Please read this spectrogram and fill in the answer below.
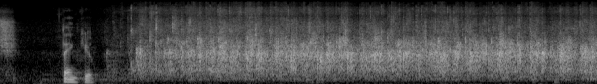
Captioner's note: applause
